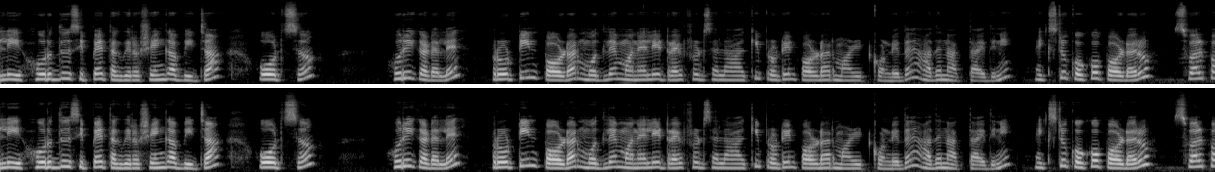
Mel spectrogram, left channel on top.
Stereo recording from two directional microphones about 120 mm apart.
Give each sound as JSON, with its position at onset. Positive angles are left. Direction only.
{"t": 0.0, "sound": "speech", "side_deg": -45}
